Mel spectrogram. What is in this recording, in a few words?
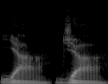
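"yaja", concatenated syllables; Affixing experiment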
